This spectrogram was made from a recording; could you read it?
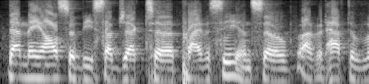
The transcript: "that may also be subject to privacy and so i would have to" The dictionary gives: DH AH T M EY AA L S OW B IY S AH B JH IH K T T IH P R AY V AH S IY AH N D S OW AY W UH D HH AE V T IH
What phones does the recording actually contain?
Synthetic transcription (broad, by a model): DH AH T M EY AA L S OW B IY S AH B JH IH K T T IH P R AY V AH S IY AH N S OW AY W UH D HH AE F T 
